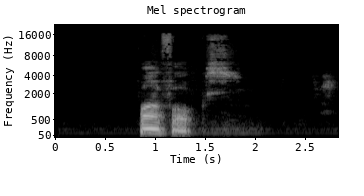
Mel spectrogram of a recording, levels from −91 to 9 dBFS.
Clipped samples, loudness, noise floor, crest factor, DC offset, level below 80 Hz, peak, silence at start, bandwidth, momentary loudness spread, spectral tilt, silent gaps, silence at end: under 0.1%; -30 LUFS; -82 dBFS; 20 dB; under 0.1%; -70 dBFS; -12 dBFS; 0.85 s; 16.5 kHz; 13 LU; -6.5 dB/octave; none; 1 s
